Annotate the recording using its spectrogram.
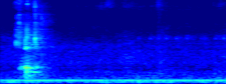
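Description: Quiet room tone with a steady low hum, broken by one brief soft sound about a quarter of a second in.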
